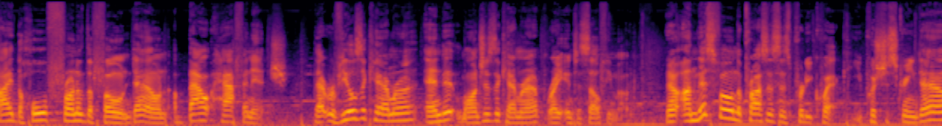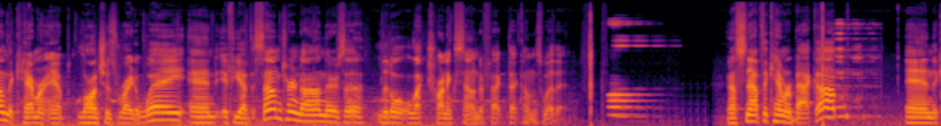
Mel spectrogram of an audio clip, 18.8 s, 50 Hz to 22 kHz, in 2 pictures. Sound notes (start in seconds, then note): 15.4 electronic sound; 17.6 electronic sound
